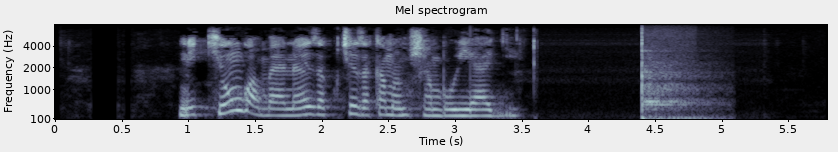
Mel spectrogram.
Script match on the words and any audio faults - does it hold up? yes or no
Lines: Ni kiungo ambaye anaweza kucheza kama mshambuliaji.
no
